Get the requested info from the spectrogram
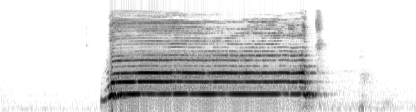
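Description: A single loud, steady, horn-like note that slurs briefly upward about a second and a half in, is held for about three seconds and then stops.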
